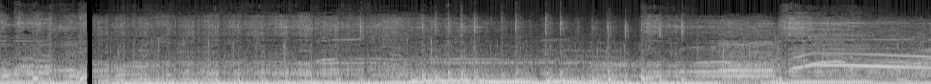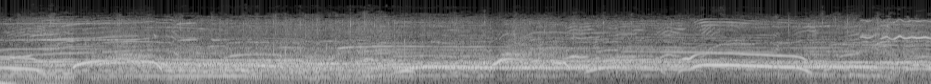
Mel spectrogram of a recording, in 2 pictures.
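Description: Live concert sound through the PA: loud music with heavy bass, cut by a brief dropout about a second in. The bass drops away about nine or ten seconds in, leaving the crowd whooping and yelling over a lighter backing.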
